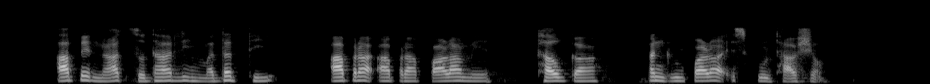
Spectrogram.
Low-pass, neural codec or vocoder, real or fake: 5.4 kHz; codec, 16 kHz, 2 kbps, X-Codec, WavLM features, trained on Multilingual LibriSpeech; fake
